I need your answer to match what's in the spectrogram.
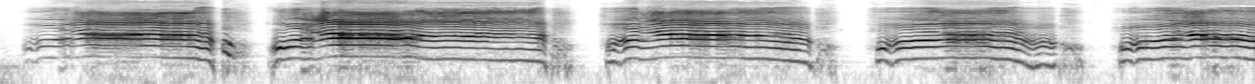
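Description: A baby, the son of a young mother, wails in five long, loud cries, each lasting over a second with brief gasping pauses between them, piercing with no other sounds around.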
